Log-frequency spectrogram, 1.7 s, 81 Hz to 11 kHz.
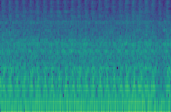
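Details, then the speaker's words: KTM 690 Enduro R single-cylinder, first kick start after rocker arm replacement and new battery, not started for 7–8 months, in neutral; even, steady thump at idle with no knocks or ticking, idling normally (valve clearances not yet checked). "Now, the bike hadn't been started for over, well and truly 7 or 8 months. It seems to be idling okay."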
